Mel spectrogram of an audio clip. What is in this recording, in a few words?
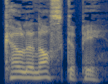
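"colonoscopy", British English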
